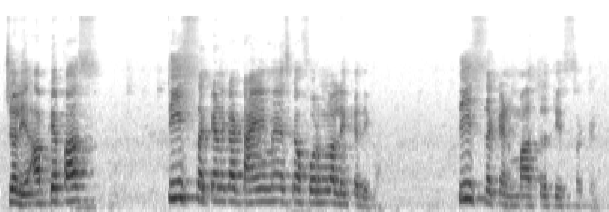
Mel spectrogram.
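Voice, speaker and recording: High, bright-voiced male chemistry teacher. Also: lively intonation, slight background noise. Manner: repetitive, drawn-out, checks in with students. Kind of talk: classroom lecture. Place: classroom with live and online students.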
